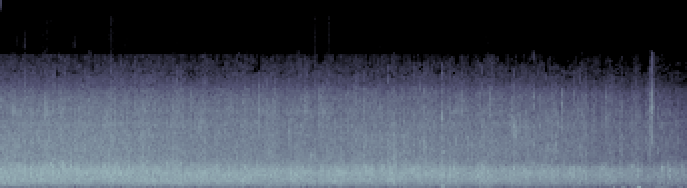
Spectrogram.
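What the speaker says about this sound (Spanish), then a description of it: "Dele un aplauso grande al Señor" A church congregation breaks into loud, sustained applause during a sermon, a thick continuous roar of clapping that stays strong and then eases slightly toward the end.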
